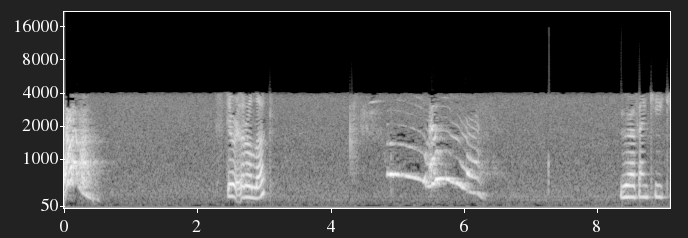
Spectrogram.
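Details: Stewart Little, a 7-year-old Border Collie mix nicknamed Bubba, answers his family's questions with short wavering vocal bursts, one bending downward in pitch. A woman's voice asks questions at the start and end.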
